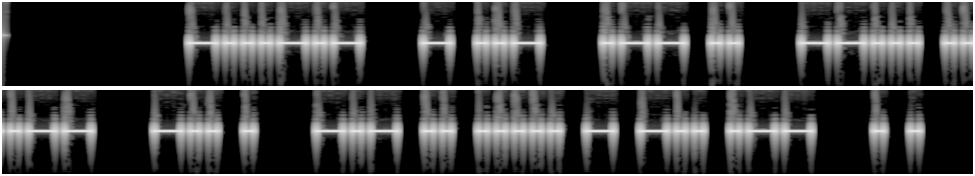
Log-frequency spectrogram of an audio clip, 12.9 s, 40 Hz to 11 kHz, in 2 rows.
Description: Morse code, heard as a keyed tone, about 20 wpm, 700 Hz. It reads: <BK> TU WI 73 DE KI5TDW EE
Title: POTA QSO Practice - 20wpm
